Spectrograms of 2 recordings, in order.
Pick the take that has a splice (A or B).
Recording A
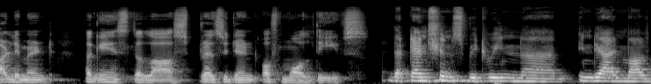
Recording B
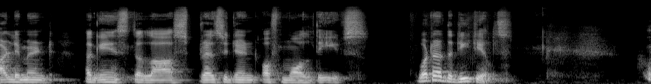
A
